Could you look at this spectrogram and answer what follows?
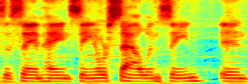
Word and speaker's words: Samhain: I know it's Samhain, but I like that they pronounce it.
